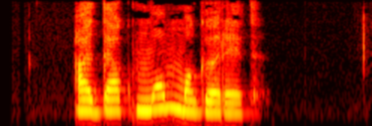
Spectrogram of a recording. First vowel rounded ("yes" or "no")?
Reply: no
